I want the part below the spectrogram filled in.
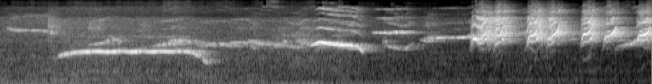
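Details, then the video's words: Oriental magpie-robin, a kacer used to teach other birds in Indonesia, gives a long level whistle that bends down, then sweeping whistled slurs, followed by a burst of harsh scratchy chatter. "Pancingan suara kacer gacor, bongkar isian burung"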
